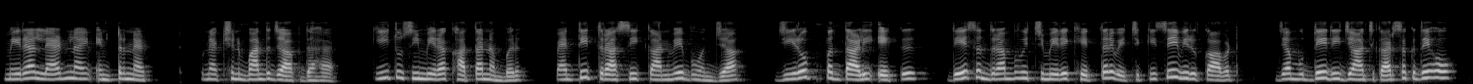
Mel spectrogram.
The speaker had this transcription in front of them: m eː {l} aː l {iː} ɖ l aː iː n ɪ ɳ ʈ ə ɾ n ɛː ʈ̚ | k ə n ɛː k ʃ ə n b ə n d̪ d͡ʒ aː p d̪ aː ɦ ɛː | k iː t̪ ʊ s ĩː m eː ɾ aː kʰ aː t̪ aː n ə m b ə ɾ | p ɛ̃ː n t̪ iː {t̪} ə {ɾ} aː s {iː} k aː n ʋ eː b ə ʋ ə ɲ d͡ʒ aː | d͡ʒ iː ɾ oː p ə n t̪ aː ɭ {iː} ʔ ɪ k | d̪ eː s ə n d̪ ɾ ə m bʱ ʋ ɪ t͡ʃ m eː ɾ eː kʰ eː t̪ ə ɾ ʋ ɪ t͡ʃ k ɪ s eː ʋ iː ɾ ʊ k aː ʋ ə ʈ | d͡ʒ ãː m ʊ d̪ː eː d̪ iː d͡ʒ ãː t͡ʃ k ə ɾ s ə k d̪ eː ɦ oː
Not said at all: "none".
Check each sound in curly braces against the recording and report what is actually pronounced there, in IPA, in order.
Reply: ɾ, ɛː, t̪, ɾ, iː, iː

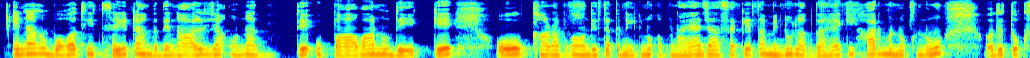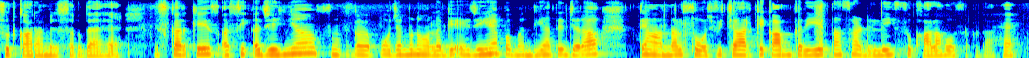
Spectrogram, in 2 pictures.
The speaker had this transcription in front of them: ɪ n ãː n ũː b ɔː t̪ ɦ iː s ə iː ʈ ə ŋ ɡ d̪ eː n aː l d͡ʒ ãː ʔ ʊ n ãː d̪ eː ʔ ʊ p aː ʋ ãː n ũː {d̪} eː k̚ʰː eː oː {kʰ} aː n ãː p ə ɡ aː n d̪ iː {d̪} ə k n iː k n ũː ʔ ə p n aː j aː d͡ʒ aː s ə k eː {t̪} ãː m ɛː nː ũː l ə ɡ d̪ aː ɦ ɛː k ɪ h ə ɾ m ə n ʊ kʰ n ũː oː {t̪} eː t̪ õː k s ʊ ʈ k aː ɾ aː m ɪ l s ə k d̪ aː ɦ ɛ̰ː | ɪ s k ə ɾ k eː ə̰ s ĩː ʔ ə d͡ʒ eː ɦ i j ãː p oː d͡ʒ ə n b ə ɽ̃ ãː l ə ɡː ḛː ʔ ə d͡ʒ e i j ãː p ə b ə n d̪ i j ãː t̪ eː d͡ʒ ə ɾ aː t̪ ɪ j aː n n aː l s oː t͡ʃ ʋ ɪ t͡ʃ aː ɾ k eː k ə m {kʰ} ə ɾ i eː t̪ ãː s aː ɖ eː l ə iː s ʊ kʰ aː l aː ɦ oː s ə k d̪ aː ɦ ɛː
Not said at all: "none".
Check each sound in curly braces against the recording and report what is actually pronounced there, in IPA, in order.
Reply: d̪, kʰ, t̪, t̪, d̪, k

